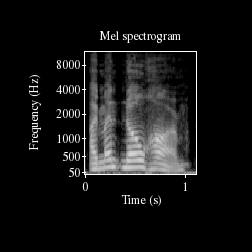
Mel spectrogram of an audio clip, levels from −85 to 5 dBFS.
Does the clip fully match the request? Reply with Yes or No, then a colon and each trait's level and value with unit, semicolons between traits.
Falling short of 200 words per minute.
No: fast, 215 wpm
